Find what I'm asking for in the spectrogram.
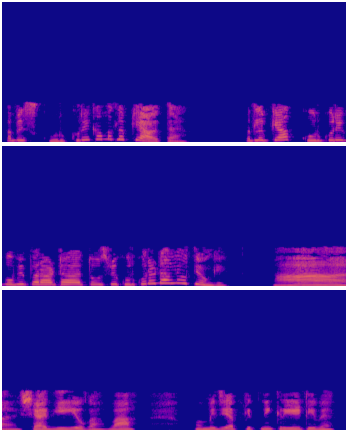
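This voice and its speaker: A woman's voice: fairly high pitch, very animated, moderate pace, dry recording, muffled recording. A woman voicing a naive, dim-witted young bride who talks innocently and sweetly in a cartoon story. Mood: musing.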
